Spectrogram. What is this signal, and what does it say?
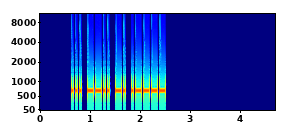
Morse code, heard as a keyed tone, about 29 wpm, 700 Hz. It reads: SZN1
